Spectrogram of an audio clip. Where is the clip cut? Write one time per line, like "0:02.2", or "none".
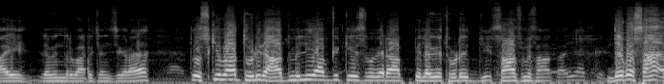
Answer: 0:00.9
